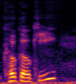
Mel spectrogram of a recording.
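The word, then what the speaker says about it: CocoCay: uh two days at coco key or coco k that's how they say it a day in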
